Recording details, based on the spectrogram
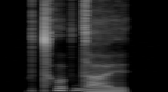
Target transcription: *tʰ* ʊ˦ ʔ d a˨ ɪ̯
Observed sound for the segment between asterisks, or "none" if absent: tʰ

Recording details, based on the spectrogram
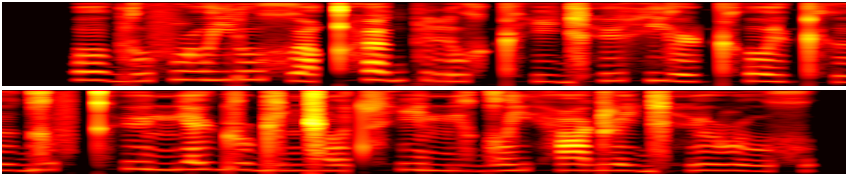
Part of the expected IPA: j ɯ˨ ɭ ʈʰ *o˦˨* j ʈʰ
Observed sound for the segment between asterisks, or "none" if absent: o˦˨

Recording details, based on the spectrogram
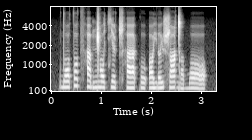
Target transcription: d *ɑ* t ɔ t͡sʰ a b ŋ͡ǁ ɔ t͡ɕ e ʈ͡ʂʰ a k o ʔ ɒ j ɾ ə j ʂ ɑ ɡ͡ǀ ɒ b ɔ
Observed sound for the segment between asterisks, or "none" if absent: ɔ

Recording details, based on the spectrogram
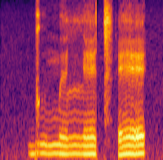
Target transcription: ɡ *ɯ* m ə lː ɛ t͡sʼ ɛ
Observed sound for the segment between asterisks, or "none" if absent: u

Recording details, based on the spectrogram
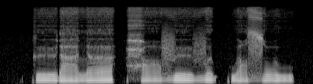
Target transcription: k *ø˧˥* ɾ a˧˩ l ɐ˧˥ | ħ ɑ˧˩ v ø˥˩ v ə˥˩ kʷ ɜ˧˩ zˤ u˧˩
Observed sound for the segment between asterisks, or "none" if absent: ø˧˩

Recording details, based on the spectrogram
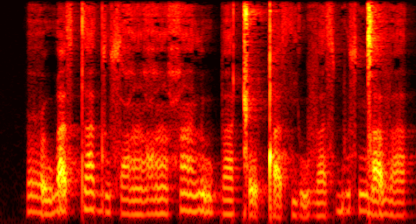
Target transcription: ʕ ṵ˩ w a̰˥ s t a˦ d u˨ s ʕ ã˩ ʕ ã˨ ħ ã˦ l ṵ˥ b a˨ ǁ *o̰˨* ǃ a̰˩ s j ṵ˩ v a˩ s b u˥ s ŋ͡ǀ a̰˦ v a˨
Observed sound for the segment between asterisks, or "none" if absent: o̰˨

